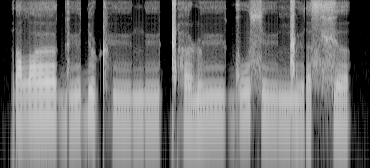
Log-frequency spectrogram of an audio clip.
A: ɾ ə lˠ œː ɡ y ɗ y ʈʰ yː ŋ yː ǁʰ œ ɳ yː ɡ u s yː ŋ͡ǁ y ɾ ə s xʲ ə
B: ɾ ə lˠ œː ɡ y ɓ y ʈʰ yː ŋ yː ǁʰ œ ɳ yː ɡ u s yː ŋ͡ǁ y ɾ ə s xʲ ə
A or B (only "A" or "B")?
A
